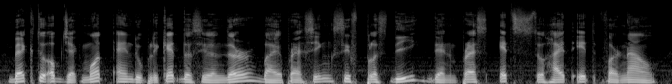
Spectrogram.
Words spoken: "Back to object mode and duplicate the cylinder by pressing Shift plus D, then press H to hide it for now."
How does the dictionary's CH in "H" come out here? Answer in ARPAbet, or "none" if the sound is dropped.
S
